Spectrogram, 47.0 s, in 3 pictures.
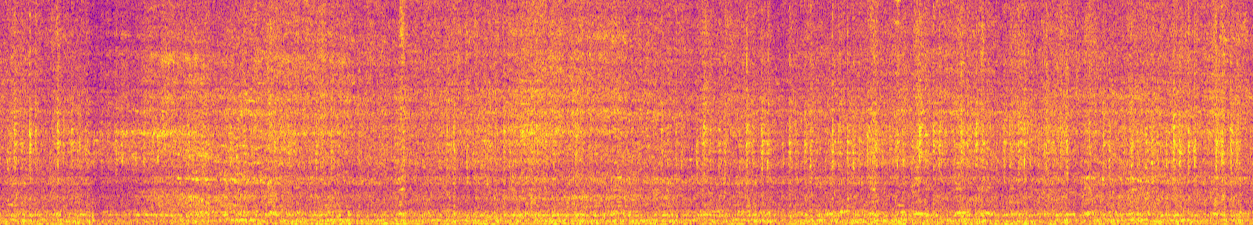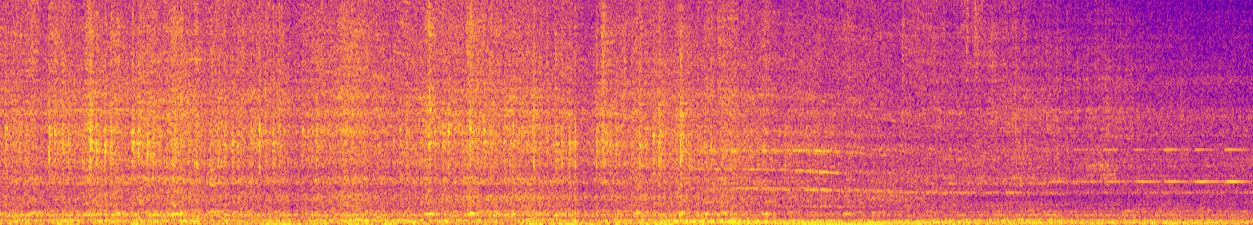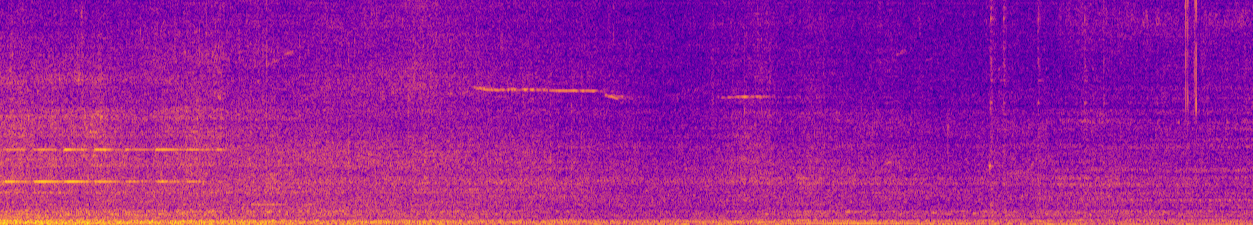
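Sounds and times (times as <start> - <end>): wheels clicking over rail joints: 0.0 - 25.4
freight train rumbling past: 0.0 - 46.9.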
